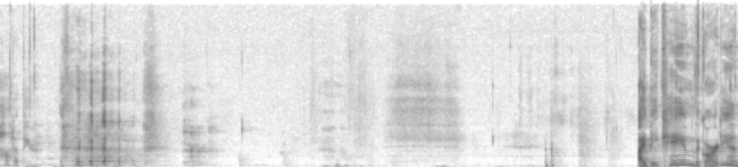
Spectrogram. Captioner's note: laughter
